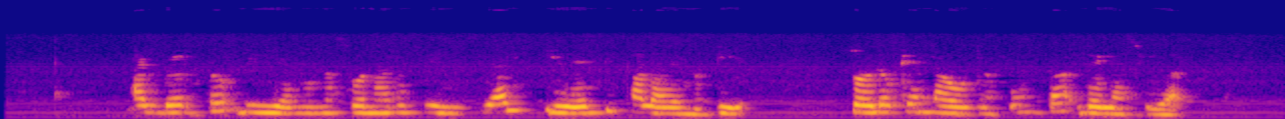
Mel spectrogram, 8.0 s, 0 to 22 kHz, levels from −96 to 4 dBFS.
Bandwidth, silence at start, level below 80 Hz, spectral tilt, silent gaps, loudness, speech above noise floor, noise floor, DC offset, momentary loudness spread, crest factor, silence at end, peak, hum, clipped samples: 3.4 kHz; 0.8 s; -60 dBFS; -11 dB/octave; none; -17 LUFS; 39 dB; -56 dBFS; under 0.1%; 10 LU; 16 dB; 0.65 s; -2 dBFS; none; under 0.1%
